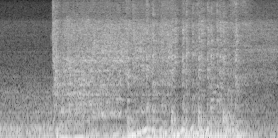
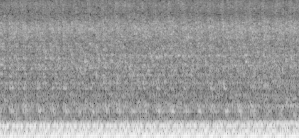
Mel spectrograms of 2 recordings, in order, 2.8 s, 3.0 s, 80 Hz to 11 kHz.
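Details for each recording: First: 1963 Chevy C10 355ci small block (350 bored .030 over), sat for years, new battery fitted: starter turns briskly with brief catches but never settles into idle. The dead mechanical fuel pump isn't filling the carb bowls and was later replaced. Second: 1963 Chevy C10 with 355ci small-block V8 (350 bored .030 over), Turbo 350, reportedly low miles, second start after years sitting: loud, even low rumble from open manifolds at steady idle, no misses or stumbles; temp gauge not working, normal idle.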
